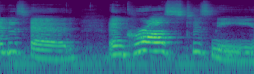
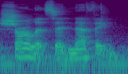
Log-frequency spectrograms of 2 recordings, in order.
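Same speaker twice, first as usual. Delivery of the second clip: ordinary delivery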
